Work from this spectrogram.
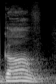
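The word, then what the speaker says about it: گاؤں: पे हमज़ा और नून गुन्ने के साथ नहीं लिखा जाता बल्कि गा नो पा नो लिखा जाता है और नून पर उल्टी ज़बर उल्टी जज़्म डाली जाती है जिससे पाँव और गाँव इसका जो प्रोनाउंसिएशन बनती है और इमला भी इसकी इसी तरह, जैसे मेरी बात न मानो का मानो, और इसी तरह आपने गानों लिखना है गाँव लिखने के लिए।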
